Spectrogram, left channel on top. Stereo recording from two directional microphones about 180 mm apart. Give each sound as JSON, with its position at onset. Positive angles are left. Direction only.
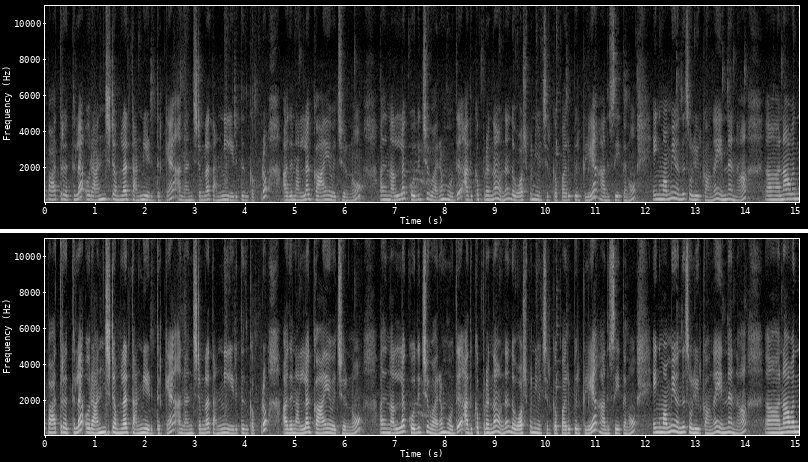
{"t": 0.0, "sound": "a woman's voice", "side_deg": -40}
